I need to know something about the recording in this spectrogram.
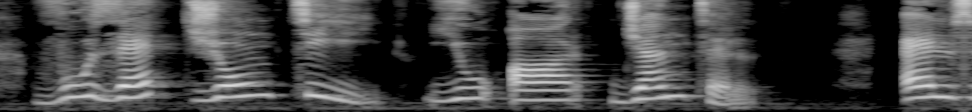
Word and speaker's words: Vous êtes: Vous êtes. Here S. When we join S to E, we listen Z. Vous êtes.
